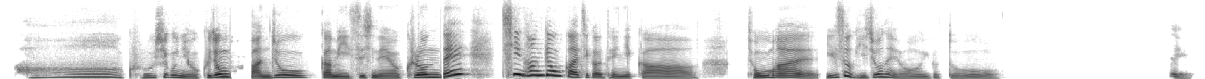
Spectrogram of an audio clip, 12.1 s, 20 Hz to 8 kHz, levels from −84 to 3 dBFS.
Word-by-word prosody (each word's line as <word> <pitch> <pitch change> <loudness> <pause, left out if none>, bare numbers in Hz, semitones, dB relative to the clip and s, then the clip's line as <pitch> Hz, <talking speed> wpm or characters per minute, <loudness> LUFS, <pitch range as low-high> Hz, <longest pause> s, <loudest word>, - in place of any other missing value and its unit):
아 245 +4 -9
그러시군요. 185 -3 -6
그 195 - -3
정도로 265 +4 +5 0.2
만족감이 205 -2 0
있으시네요. 150 -2 -5
그런데 245 +5 +5 0.5
친환경까지가 420 - +4
되니까 155 -2 -7 0.5
정말 190 -6 -3
일석이조네요 175 - -4
이것도. 150 -2 -12 1.7
네. - - -10
190 Hz, 215 characters per minute, -19 LUFS, 155-245 Hz, 1.7 s, 정도로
